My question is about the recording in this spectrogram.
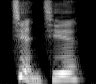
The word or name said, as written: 间接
